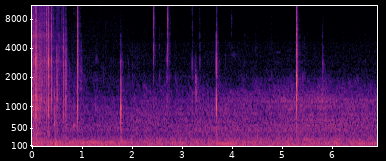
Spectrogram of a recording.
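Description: Faint scattered crinkles and ticks from a plastic chip bag held up in one hand, a few isolated ones with the loudest a little over five seconds in, over a low steady hum.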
